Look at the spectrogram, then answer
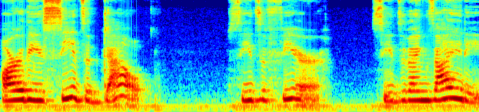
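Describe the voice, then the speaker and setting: Audible room echo surrounds a woman with a high pitch who speaks at a very slow pace with fairly even intonation. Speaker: spiritual self-help speaker. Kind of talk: reflective monologue. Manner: slowed-down, deliberate.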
